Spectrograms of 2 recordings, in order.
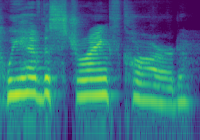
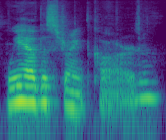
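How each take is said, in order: First: Sigh, then "We have the Strength card" slow and drawn out; sigh then slow line. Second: Said in the usual way. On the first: Real, not acted. Reading card, sighs, repeats.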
